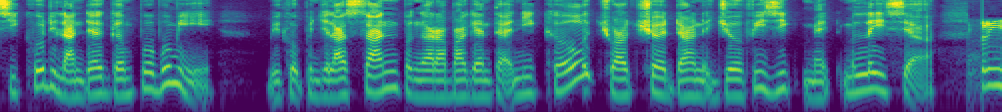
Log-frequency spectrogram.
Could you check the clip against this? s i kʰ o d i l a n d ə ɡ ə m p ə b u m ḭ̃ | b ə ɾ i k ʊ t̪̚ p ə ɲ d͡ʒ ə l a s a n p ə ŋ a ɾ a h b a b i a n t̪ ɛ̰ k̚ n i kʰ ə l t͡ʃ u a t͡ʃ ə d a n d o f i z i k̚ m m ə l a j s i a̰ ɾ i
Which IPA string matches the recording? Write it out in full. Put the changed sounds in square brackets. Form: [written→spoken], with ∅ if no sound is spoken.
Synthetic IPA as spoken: s i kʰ o d i l a n d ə ɡ ə m p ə b u m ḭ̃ | b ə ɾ i k ʊ t̪̚ p ə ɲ d͡ʒ ə l a s a n p ə ŋ a ɾ a h b a [b→ɡ] i a n t̪ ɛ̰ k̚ n i kʰ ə l t͡ʃ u a t͡ʃ ə d a n [d→d͡ʒ] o f i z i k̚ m m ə l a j s i a̰ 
